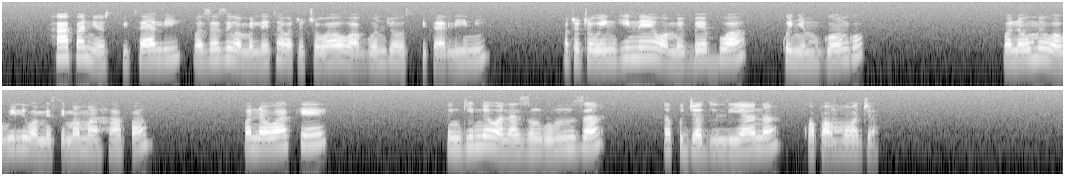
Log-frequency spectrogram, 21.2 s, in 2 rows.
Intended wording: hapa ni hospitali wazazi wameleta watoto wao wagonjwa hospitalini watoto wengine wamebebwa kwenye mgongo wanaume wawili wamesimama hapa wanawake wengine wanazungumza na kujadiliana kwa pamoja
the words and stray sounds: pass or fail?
pass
